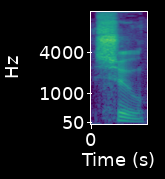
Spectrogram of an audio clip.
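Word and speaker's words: Hsu: silent stephanie it's hs sue okay so h is silent okay uh jenny slate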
